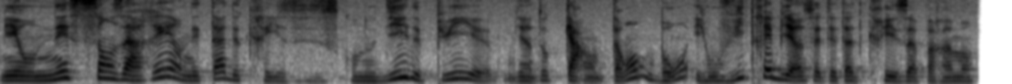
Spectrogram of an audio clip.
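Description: At a moderate pace with hardly any pauses, a woman speaks in a very deep, low, dark and mellow voice with lively intonation, in a very clean recording with a silent background. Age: 30s. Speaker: theatre director. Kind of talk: interview.

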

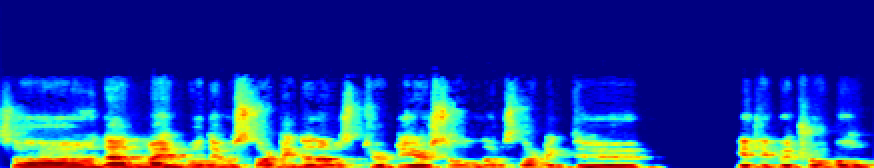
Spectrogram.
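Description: A man with a Norwegian accent speaks at a fairly high pitch and a moderate pace in a monotone, flat intonation, with audible room echo. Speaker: former football manager. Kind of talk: casual interview. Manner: halting.

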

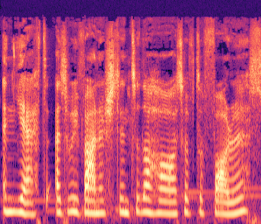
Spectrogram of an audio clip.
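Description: A natural voice, reading aloud.

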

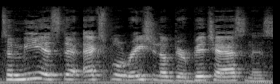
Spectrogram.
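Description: A man's raised, projected voice, high in pitch, with audible room echo and noticeable background noise. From Africa. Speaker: podcast host. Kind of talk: casual chat.

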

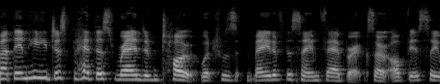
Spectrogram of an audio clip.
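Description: With a New Zealand accent, a woman talks at a moderate pace using lively intonation. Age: 30s. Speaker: podcast co-host. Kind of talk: casual chat.

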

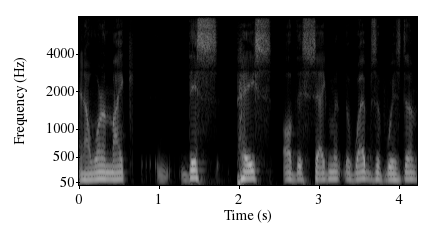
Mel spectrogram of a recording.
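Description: A man with a strong Australian accent, medium pitch and dark, mellow tone at a moderate pace, in a dry, close sound with no echo. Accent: broad Australian. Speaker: podcast host. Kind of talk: interview conversation. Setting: video call. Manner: animated.

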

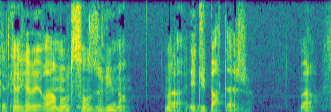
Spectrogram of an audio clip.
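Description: A man speaks in a fairly low pitch. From Mayenne, western France. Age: 40s. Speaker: company director, former merchant navy officer. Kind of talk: interview. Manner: halting, many hesitations.

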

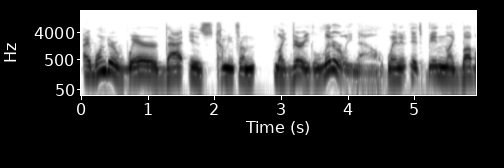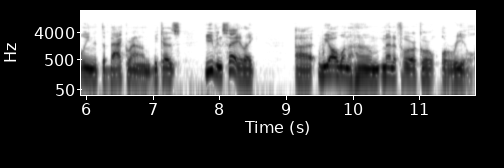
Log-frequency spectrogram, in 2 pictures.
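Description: A man in an ordinary speaking voice talks at a moderate pace and medium pitch, with ordinary pitch variation and very even loudness. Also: quiet background. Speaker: music podcast host. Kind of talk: casual interview.

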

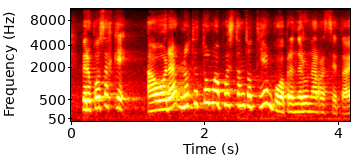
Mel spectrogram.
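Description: A woman's voice with very wide pitch swings against noticeable background noise. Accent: Peruvian. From Peru, Lima (Barranco). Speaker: podcast host. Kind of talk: interview.

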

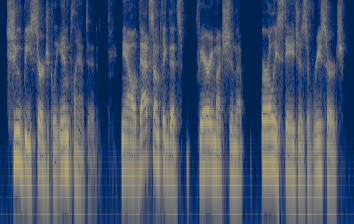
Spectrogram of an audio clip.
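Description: Here a man has a normal speaking voice at medium pitch, with ordinary pitch variation. He goes at a moderate pace against a quiet background. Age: 50s. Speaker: stem cell physician. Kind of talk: interview. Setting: remote call.

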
